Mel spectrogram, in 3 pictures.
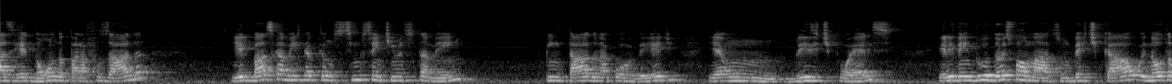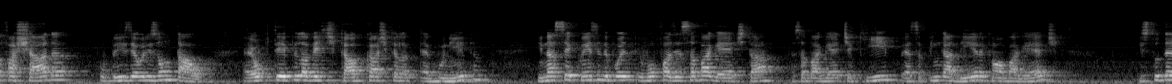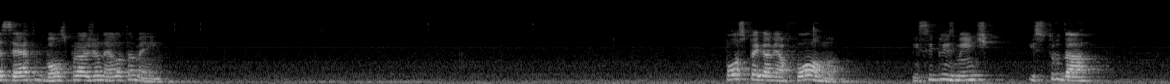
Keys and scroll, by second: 31.6 e.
